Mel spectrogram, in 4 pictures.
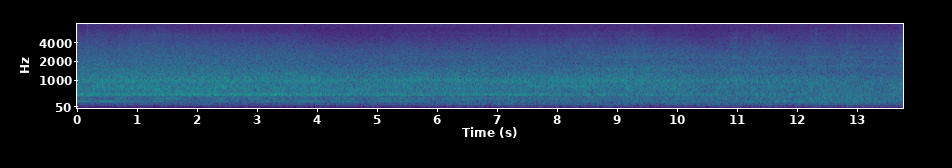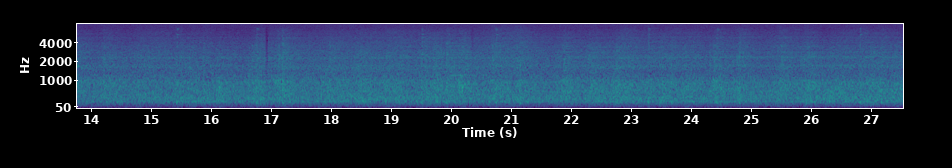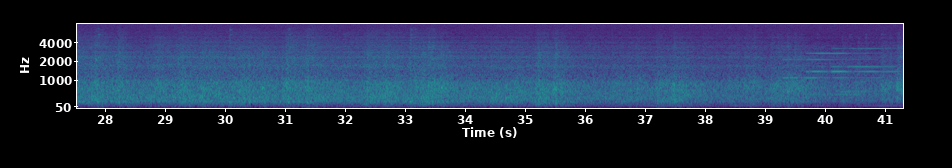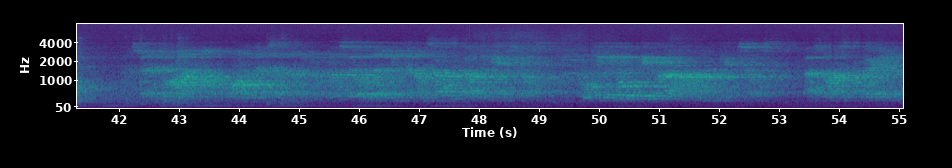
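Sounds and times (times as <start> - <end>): train wheels clicking over rail joints: 19.4 - 28.4, 29.2 - 31.6.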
